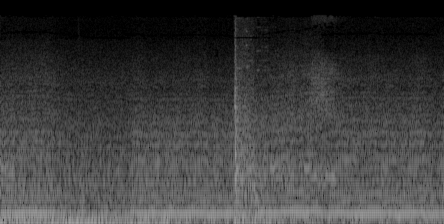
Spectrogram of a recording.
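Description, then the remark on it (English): A steady, droning car engine hums loudly throughout a video game driving mini-game in which a car is being delivered to a garage, with a sharp crash or impact about halfway through and a brief tire screech after. “Deliver this car to the garage.”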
